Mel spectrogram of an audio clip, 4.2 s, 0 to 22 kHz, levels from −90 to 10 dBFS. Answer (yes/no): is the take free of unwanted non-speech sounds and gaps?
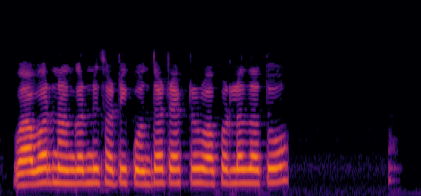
yes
